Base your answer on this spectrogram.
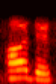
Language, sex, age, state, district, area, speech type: Nepali, female, 18-30, West Bengal, Jalpaiguri, rural, conversation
